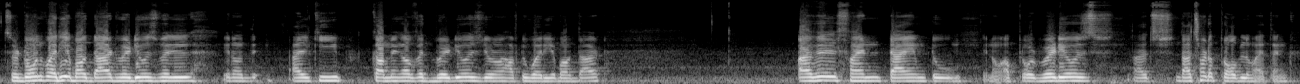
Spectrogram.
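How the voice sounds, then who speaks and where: Brief: young man around nineteen, unscripted late-night vlog, rambling with restarts, monotone, slightly raised pitch. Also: normal speed, creaky, slight background noise, low-quality recording. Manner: rambling, hesitant, self-correcting. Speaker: YouTuber. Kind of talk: unscripted talk to camera. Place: room at night. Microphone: camera mic.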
